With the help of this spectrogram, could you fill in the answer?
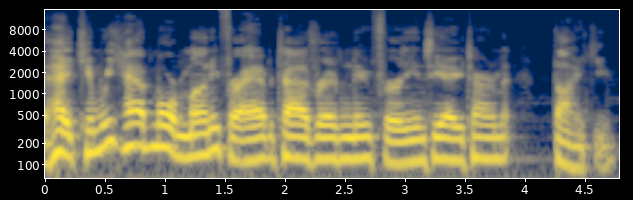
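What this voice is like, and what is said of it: Poor Droopy Dog impression. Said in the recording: “terrible droopy dog impression... it was pretty awful”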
